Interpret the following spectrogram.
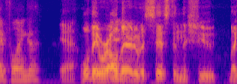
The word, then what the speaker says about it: Falanga: Falanga, yeah. Is that how you say it, Falanga?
